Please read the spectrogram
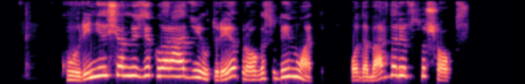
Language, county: Lithuanian, Utena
